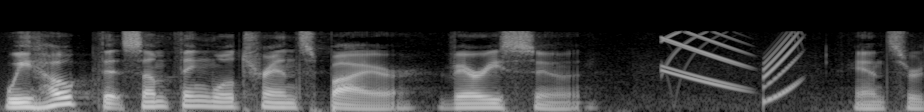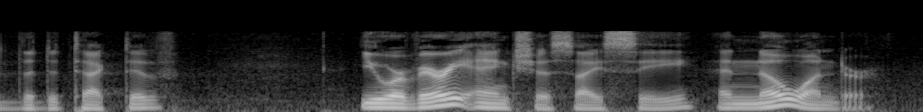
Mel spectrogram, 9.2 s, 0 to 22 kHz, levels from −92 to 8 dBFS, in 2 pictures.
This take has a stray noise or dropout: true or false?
true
